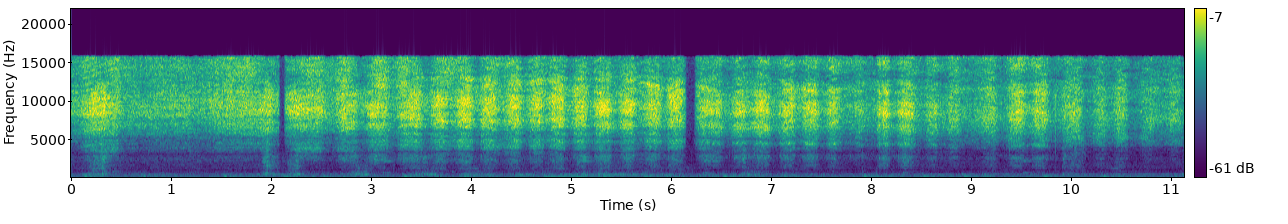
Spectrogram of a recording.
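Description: An airbrush hisses in short, rapid bursts.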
